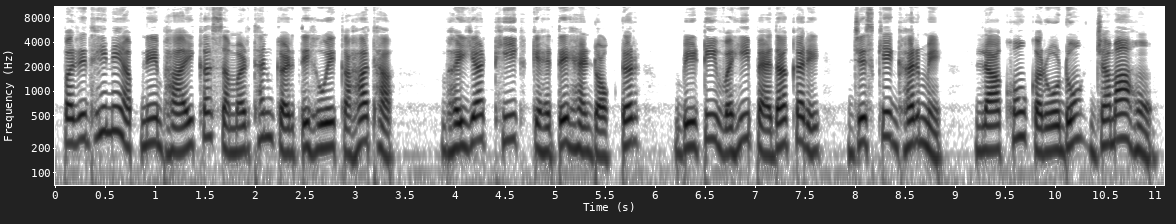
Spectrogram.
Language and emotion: Hindi, neutral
